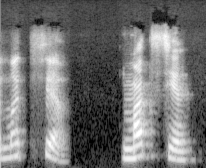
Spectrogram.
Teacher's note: मत्स्य म के बाद आधा त है आधा स है। दोनों को आप आधा ही बोलेंगे। पूरा नहीं बोलेंगे।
